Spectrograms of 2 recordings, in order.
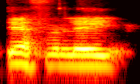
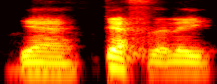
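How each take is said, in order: First: Definitely said louder and higher; emphatic definitely. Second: Said in the usual way. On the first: Real, not acted. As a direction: punch out Definitely with a lift. Emphatic repeat.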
